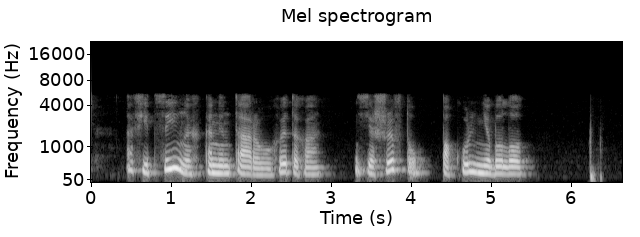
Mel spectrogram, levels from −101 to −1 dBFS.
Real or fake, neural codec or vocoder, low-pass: fake; codec, 24 kHz, 0.9 kbps, WavTokenizer, medium speech release version 1; 5.4 kHz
